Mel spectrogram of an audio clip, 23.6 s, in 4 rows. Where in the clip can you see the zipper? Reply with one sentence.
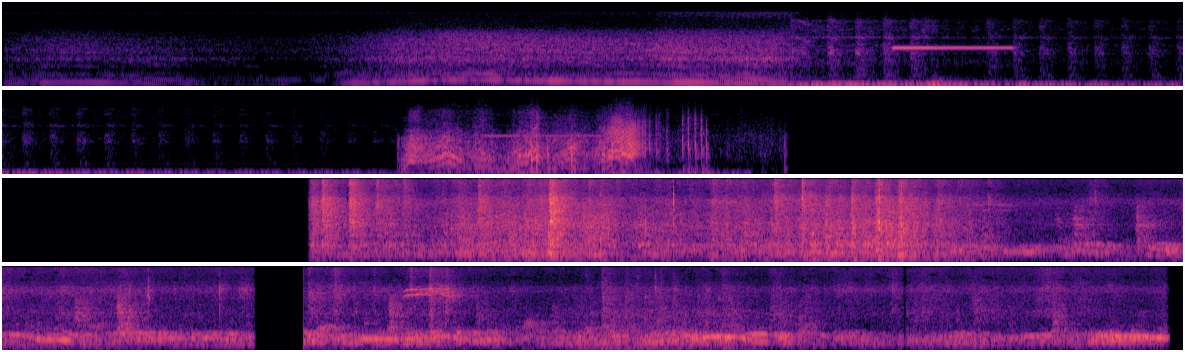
The zipper can be heard from 7.8 to 9.8 s and from 14.0 to 15.4 s.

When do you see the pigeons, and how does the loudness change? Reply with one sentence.
The pigeons can be heard from 13.3 to 23.5 s, at a steady volume.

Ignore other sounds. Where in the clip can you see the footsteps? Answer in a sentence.
You can't hear the footsteps here.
